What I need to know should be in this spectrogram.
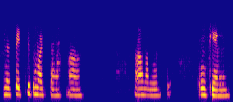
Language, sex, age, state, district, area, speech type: Tamil, female, 18-30, Tamil Nadu, Madurai, urban, conversation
